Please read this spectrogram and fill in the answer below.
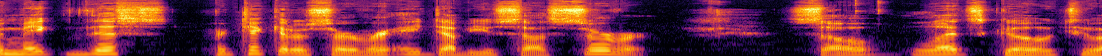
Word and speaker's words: WSUS: server update services ws some people pronounce it was some say ws i like wsus better it saves time and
